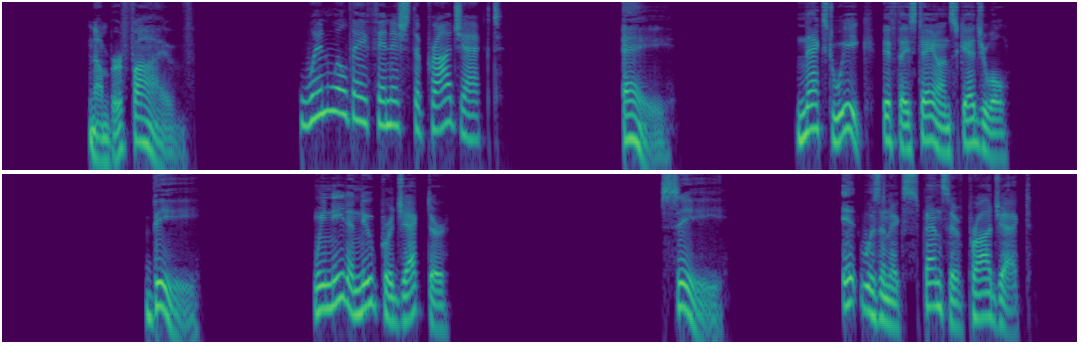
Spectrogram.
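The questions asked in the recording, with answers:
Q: When will they finish the project?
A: A: Next week, if they stay on schedule.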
